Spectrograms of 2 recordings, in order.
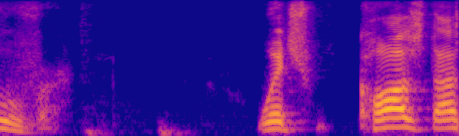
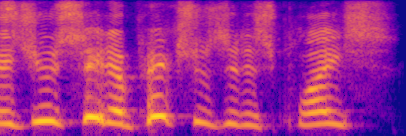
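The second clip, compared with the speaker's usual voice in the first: excited; 13 semitones higher, 6 dB louder than usual. Real, not acted. Gushing about a gorgeous town.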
